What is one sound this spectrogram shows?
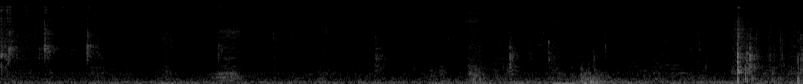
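Footsteps shuffle softly on carpet.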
